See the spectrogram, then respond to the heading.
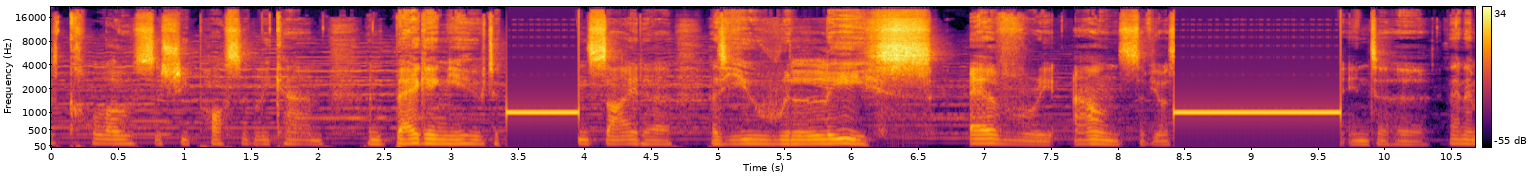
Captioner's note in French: bip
